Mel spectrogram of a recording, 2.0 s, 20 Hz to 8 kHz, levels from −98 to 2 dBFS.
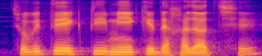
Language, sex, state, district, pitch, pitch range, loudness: Bengali, male, West Bengal, Alipurduar, 135 Hz, 125-145 Hz, -16 LUFS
